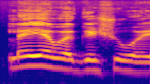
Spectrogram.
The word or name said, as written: lEyewegeSUwe7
